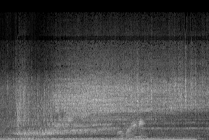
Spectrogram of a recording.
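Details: Whirlpool garbage disposal after clearing a jam: steady low motor hum runs smoothly about four seconds with no stalling or growl, then cuts off; disposal spins freely, running normally.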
